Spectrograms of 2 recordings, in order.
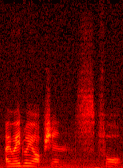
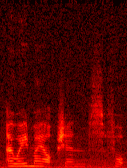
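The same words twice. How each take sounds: The two takes are said the same way.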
